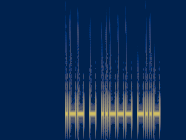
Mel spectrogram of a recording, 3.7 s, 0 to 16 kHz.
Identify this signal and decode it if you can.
Morse code, heard as a keyed tone, about 32 wpm, 700 Hz. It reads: WT2X
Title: USA Call Signs - 4 Characters - Repeated 2x - 30wpm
